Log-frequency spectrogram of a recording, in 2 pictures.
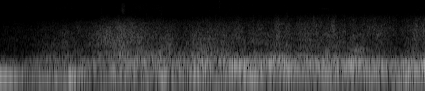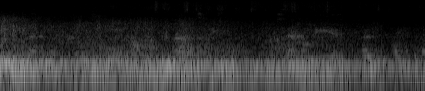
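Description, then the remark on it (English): A Bristol Blenheim bomber, restored at Duxford, flies past, its piston engines droning steadily with a deep, throbbing hum that swells to a peak midway and then eases slightly, with gusty wind noise underneath. “this is a Bristol Blenheim, and here he does the fly past.”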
